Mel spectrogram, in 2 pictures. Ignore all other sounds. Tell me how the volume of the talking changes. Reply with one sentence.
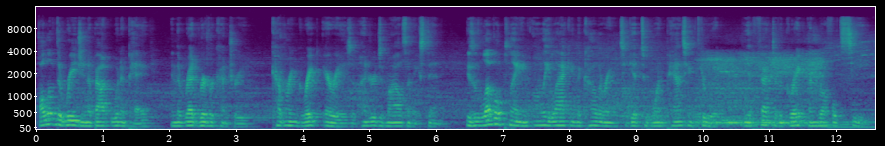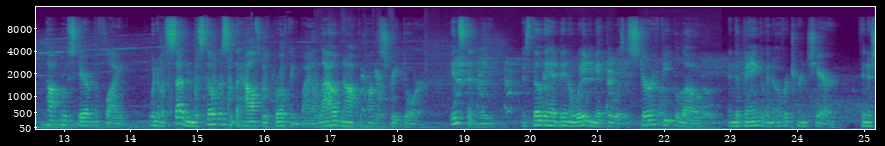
The loudness of the talking stays about the same.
